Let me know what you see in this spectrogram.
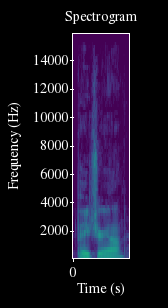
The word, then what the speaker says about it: Patreon: But, you know, we're sitting here talking about me, and a while ago you were talking about, is it Patreon? Am I saying that right? – Yep, Patreon.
